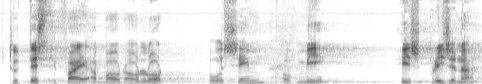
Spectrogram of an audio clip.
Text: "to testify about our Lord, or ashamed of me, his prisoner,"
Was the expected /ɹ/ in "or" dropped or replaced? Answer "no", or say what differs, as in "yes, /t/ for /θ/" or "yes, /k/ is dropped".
yes, /w/ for /ɹ/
